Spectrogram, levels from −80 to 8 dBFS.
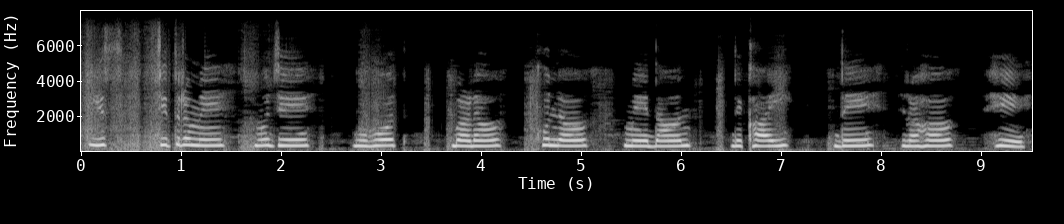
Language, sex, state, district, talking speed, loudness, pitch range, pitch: Hindi, female, Madhya Pradesh, Bhopal, 75 wpm, -13 LUFS, 315-340 Hz, 325 Hz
